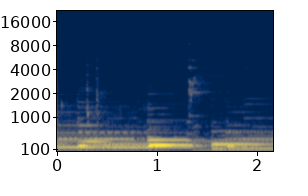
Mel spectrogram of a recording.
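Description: Nylon-string classical guitar played fingerstyle, with plucked notes and chords left to ring into one another. A fresh chord is struck about three times in the two seconds.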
